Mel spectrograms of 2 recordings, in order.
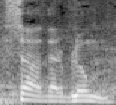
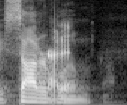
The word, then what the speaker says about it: Söderblom: Söderblom.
